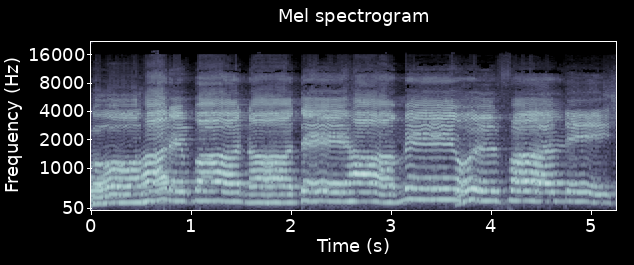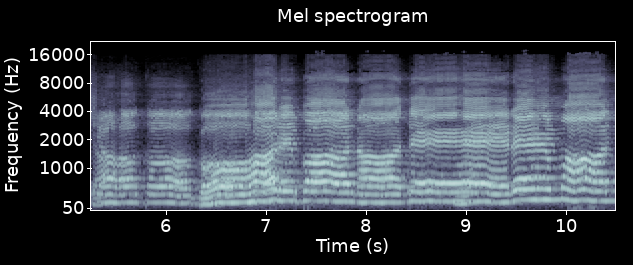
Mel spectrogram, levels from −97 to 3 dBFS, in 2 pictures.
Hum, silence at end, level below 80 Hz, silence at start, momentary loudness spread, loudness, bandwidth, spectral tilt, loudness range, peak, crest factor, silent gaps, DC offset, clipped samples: none; 0 s; -64 dBFS; 0 s; 7 LU; -18 LUFS; 17 kHz; -3 dB/octave; 3 LU; -2 dBFS; 16 dB; none; under 0.1%; under 0.1%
